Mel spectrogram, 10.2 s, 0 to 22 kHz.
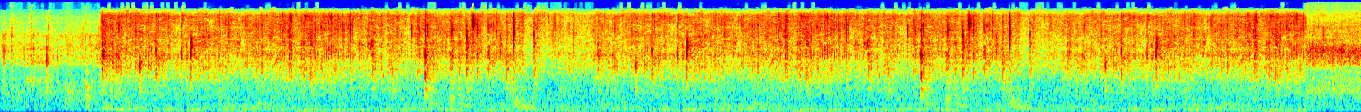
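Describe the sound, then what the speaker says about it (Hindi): Potatoes and eggplant fry in a pan with a steady, dense, close-up sizzle that holds level throughout, with no talking. "दोबारा से 1 से 2 मिनट और फ्राई करेंगे।"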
